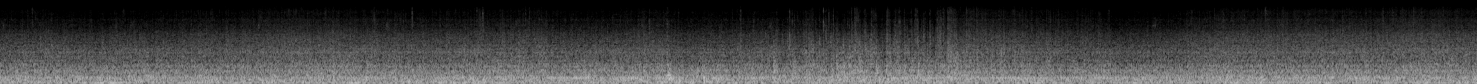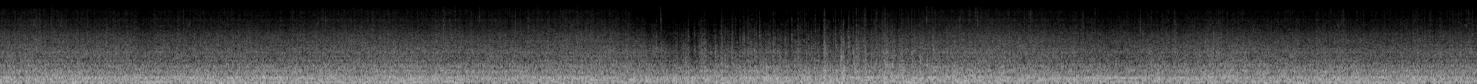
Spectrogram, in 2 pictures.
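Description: Very heavy monsoon rain pouring on a car's roof and windshield, heard from inside the cabin as a steady, dense rush, over the car's own steady low running hum.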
